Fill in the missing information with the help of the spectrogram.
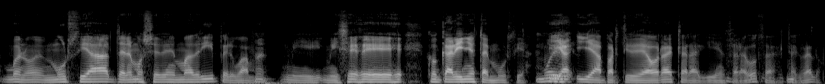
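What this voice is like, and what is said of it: Murcian Spanish accent. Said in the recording (Spanish): “Murciano, soy murciano. Te lo iba a decir por el acento”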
